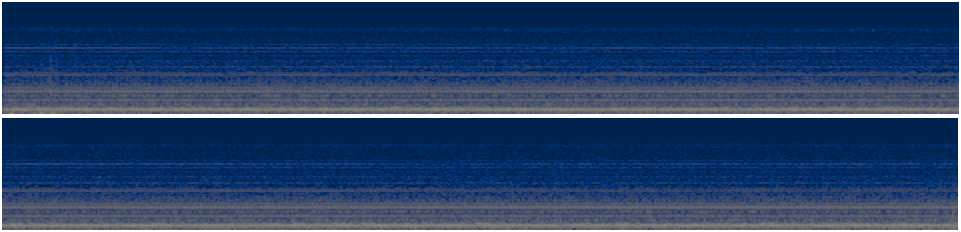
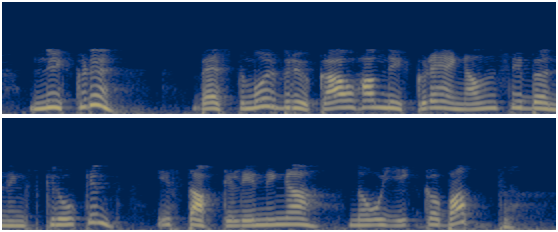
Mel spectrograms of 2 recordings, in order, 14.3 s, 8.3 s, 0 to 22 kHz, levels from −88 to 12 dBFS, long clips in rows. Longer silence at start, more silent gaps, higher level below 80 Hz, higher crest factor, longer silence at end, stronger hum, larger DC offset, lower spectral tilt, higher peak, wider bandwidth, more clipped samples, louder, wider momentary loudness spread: second, 0 s vs 0.2 s; neither; about the same, -54 dBFS vs -50 dBFS; second, 10 dB vs 18 dB; second, 0 s vs 0.2 s; neither; neither; about the same, -8 dB/octave vs -7.5 dB/octave; second, -28 dBFS vs -10 dBFS; first, 9.2 kHz vs 4 kHz; neither; second, -40 LUFS vs -27 LUFS; second, 1 LU vs 11 LU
